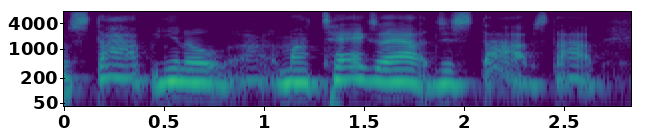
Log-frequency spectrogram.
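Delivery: mock high yelling. Retelling a traffic stop, the speaker acts out the woman yelling at the man. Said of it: "she's yelling at him".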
